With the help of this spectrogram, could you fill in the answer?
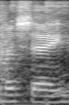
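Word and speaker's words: Mishay: Is her full name Mache? Yeah, it's just spelled with a Y at the end.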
